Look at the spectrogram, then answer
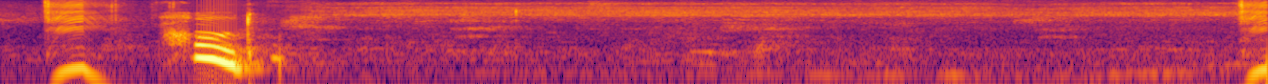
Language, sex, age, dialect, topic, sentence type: Kannada, female, 18-24, Mysore Kannada, agriculture, statement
